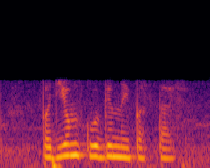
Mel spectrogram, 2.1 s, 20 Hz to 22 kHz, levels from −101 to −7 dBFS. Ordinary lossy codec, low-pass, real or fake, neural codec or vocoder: Opus, 64 kbps; 3.6 kHz; real; none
